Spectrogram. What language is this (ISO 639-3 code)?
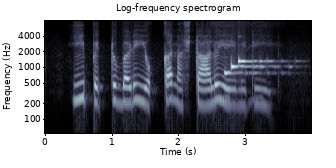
tel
